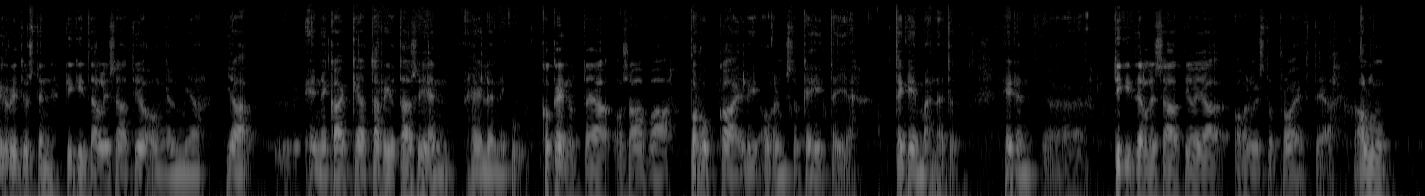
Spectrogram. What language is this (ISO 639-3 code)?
fin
